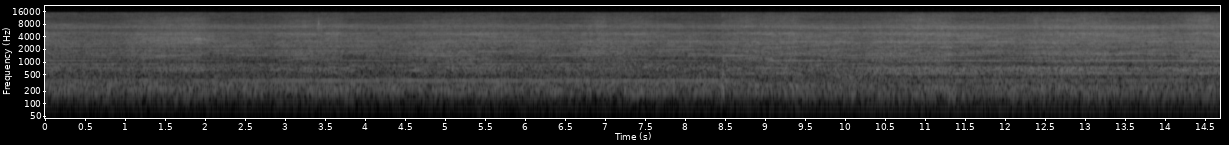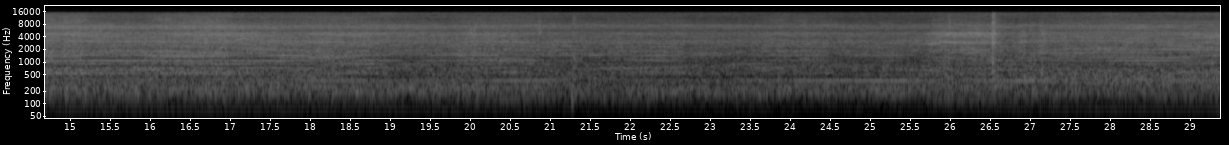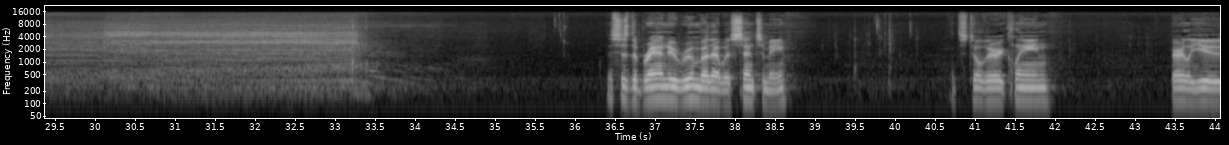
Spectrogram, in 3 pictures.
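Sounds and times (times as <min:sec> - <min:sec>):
robot vacuum whirring: 0:00.0 - 0:34.4.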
